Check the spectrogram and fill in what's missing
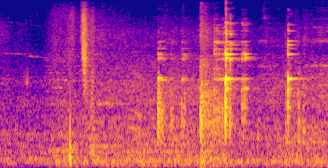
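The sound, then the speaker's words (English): Small glass bottles for filling at organic oil and vinegar dispensers clink together several times at irregular intervals, bright, with light rattling between the sharper taps over a quiet background. “And it looks like there's like little glass bottles that you can even put it in.”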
